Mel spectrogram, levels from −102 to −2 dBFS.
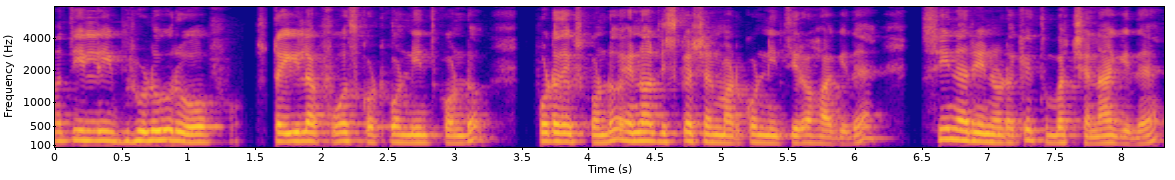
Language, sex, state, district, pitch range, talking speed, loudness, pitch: Kannada, female, Karnataka, Mysore, 155-185 Hz, 150 wpm, -19 LUFS, 175 Hz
